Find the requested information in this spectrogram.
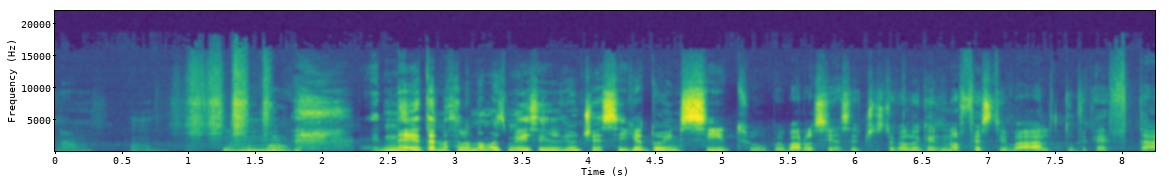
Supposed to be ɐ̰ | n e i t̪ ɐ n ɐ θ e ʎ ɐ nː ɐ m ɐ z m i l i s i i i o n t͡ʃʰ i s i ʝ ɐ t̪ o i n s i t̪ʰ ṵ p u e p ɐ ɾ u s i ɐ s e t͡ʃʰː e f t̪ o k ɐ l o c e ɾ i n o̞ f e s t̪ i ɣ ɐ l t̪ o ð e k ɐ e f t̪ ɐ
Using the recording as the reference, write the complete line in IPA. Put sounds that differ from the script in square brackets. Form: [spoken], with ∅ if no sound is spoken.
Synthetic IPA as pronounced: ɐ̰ | n e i t̪ ɐ n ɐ θ e [l] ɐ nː ɐ m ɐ z m i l i s i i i o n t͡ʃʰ [e] s i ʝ ɐ t̪ o i n s i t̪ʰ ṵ p u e p ɐ ɾ u s i ɐ s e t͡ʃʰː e [s] t̪ o k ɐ l o c e ɾ i n o̞ f e s t̪ i [v] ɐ l t̪ o ð e k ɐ e f t̪ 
